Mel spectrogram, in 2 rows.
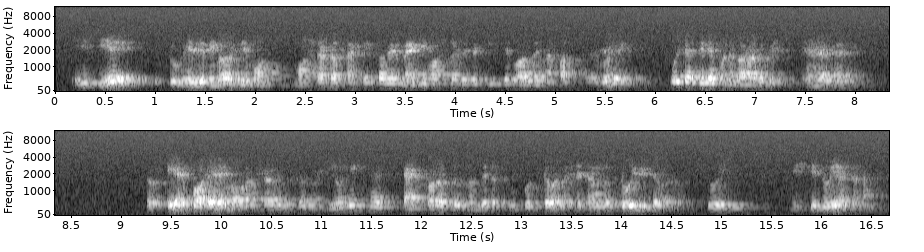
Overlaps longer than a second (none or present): none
